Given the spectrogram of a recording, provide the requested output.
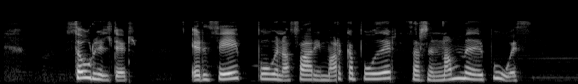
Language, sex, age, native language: Icelandic, female, 20-29, Icelandic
